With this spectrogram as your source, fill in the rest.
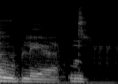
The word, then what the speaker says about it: oubliette: To the north, you see carved in great stonework is a place called the Oubliette, I believe. Is that how you pronounce that? Oubliette.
